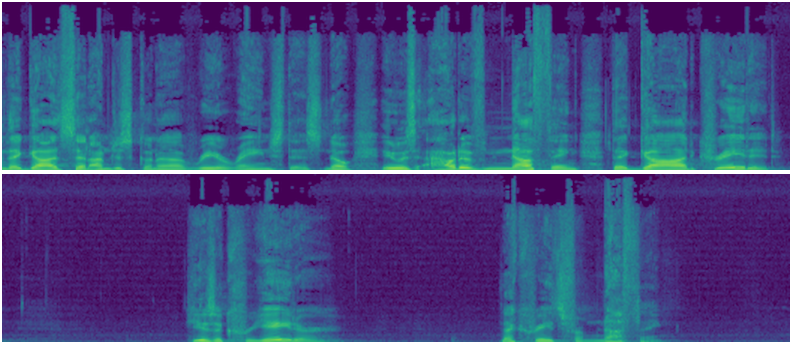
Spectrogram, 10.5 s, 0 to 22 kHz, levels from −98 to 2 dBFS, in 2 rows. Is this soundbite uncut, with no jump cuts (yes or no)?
no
